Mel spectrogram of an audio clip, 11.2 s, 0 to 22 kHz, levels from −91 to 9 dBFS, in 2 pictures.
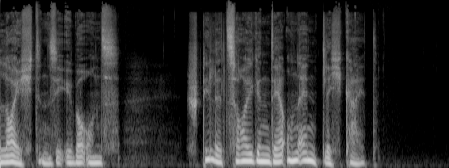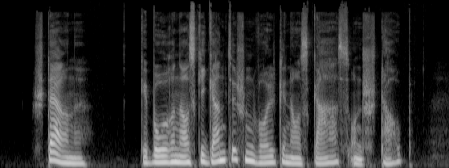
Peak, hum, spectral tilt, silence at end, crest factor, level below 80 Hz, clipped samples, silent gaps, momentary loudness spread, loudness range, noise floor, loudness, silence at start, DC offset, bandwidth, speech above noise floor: -4 dBFS; none; -6.5 dB/octave; 0.6 s; 14 dB; -56 dBFS; under 0.1%; none; 12 LU; 4 LU; -75 dBFS; -18 LUFS; 0 s; under 0.1%; 20 kHz; 58 dB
